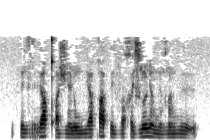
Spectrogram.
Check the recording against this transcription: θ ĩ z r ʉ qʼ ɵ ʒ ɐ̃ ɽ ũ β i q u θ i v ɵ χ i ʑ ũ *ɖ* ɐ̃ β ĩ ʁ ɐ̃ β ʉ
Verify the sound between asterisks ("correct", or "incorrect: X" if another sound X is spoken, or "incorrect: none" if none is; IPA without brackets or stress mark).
incorrect: ɳ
